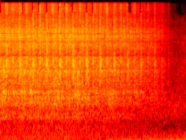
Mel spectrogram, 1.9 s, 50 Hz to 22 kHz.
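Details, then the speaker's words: Mini road racer with a 998 A-series engine at idle, sounding rough: an uneven, lumpy beat that stumbles now and then. The owner reports it is not running 100% smoothly. "And I'm not sure if you can hear that, but it's uh it's not it's not the smoothest running of engines."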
